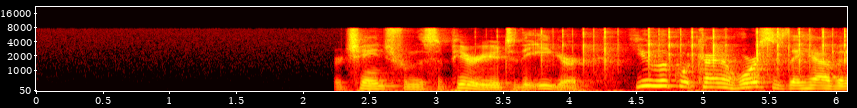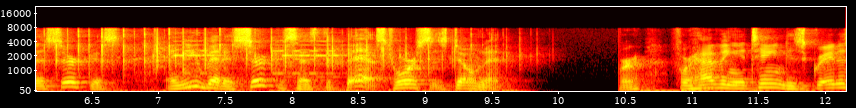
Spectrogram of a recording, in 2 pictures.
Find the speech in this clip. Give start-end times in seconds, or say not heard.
2.2-9.7, 10.4-12.1.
